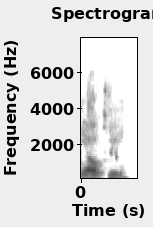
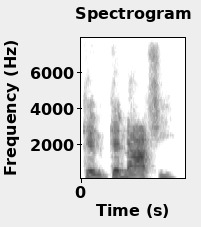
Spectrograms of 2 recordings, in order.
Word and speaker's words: gnocchi: I bet you there's nowhere in the world where it's pronounced ganache.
